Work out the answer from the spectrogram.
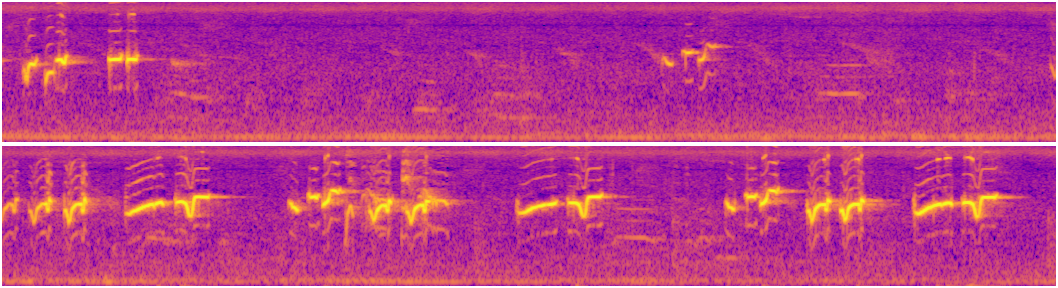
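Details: Sooty-headed bulbul, a vocal singer, used as fill-in song for magpie robins. A couple of early chirps and a faint note, then a steady series of loud, bubbly, rising whistled phrases roughly every second.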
